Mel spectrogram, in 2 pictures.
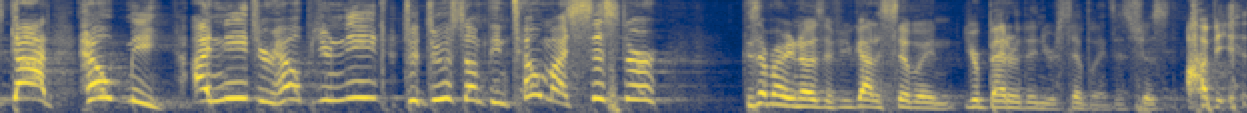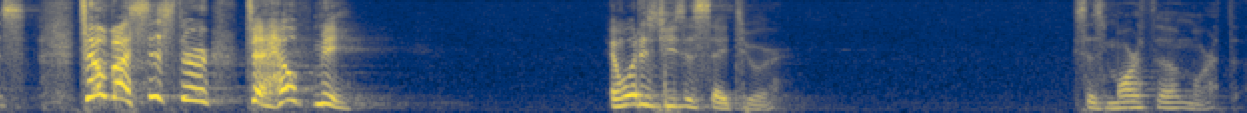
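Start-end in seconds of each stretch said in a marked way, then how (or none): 0.0-5.0 shouted, higher, urgent plea; frantic demand. Acted. Martha demanding Jesus' help. 9.9-12.1 shouted, higher, urgent plea; frantic demand. Acted. Martha's demand repeated. 17.7-18.6 soft, lower, tender call of her name; calm her down with the name; gentle rebuke. Acted. Jesus gently answering.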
